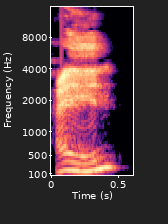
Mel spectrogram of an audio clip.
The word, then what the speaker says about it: Ayn: Then the last but not least is the AYN. The AYN might be hard to pronounce for those who don't speak Assyrian-Aramaic or another Semitic language like Arabic. It's the AYN sound which comes from your throat.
